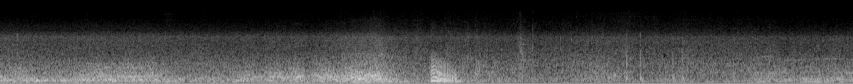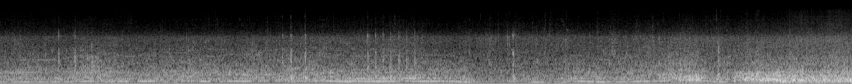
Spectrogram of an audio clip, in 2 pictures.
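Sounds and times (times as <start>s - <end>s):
churning water rushing: 0.0s - 17.0s
jet ski engine running: 0.0s - 17.0s.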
